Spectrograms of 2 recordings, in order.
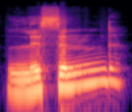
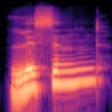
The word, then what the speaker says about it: listened: listened. So the T is silent. Listened. And we imagine that the E. So the T and E in listened are silent.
